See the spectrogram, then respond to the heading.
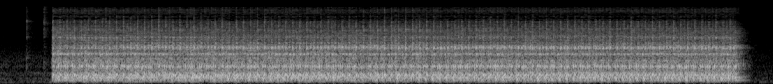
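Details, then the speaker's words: Crankshaft pulley (harmonic balancer) with its rubber damper between the two metal halves worn out: constant harsh metallic buzzing rattle at fast idle, halves rubbing; pulley can break at any time and damage the engine, so stop the engine. "Ce bruit est produit par la poulie de vilebrequin, ici la poulie est déjà démontée, c'est la poulie, vous voyez,"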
